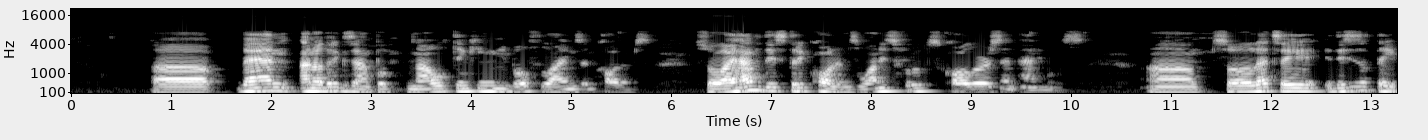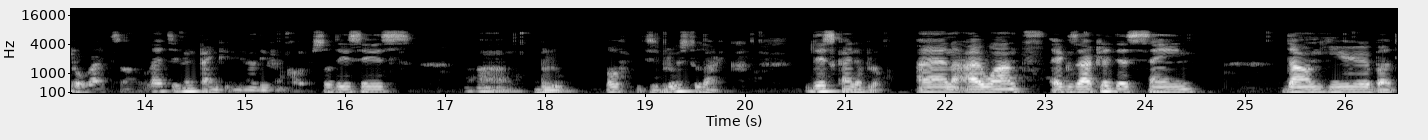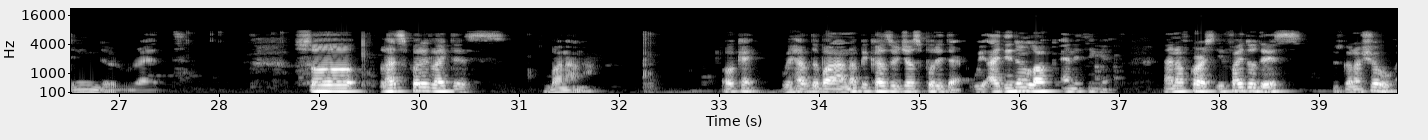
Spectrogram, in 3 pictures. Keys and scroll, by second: 0.1 ctrl+z, 32.2 Return.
